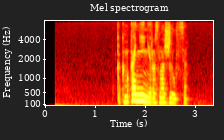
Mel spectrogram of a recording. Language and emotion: Russian, angry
